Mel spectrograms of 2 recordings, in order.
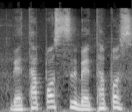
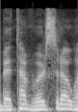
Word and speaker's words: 메타버스: 네, 그래서 사실 혹자들은 메타버스 이러시는데 사실 발음을 이제 원어민으로 하려면 메타버스라고 하시든지 아니면 그냥 한국식으로 메타버스 정도 이렇게 하시는 게 맞을 것 같습니다.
